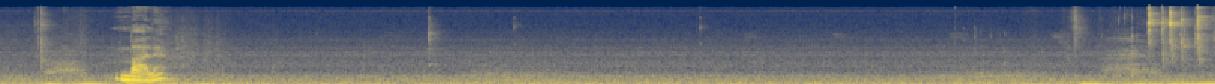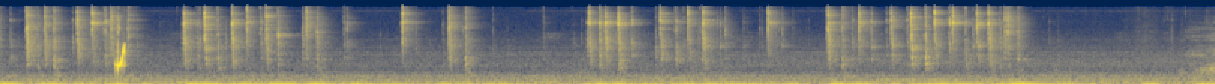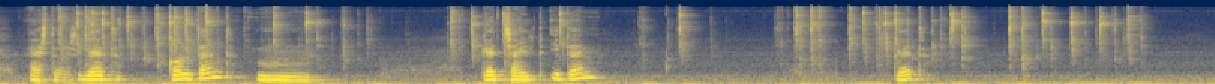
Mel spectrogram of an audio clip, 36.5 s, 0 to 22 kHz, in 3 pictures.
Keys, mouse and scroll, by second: 1.7-2.9 scroll up 2, 4.2-5.1 scroll up 2, 5.2-6.2 scroll down 2, 8.1-8.9 scroll down 2, 9.1-9.9 scroll down 2, 11.7-22.6 typing, 25.0-26.8 typing, 27.3 ctrl+w, 29.0 ctrl+p, 29.3 ctrl+p, 29.9 ctrl+p, 31.1-35.7 typing.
